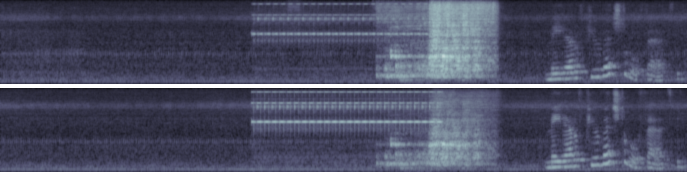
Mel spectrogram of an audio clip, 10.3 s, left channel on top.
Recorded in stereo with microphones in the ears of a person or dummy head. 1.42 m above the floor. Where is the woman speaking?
55° right (ahead or behind), 2.5 m.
